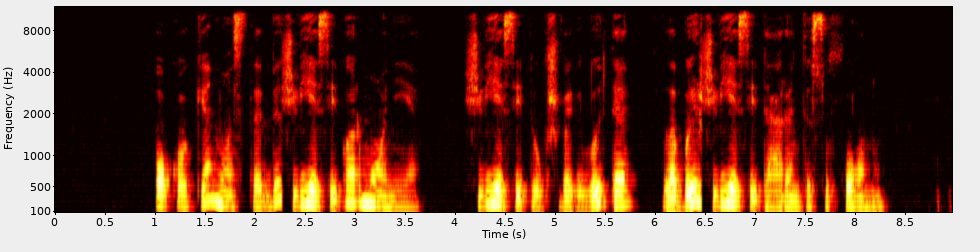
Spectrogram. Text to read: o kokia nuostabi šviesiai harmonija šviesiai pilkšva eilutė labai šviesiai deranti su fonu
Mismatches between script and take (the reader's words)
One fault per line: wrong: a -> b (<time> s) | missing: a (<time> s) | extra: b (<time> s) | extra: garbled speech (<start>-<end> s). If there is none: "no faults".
no faults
